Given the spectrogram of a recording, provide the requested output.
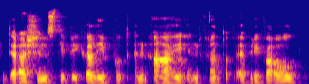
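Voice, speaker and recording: Deep gravelly man with a Czech accent. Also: monotone, fast, sharp tone. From Czech Republic. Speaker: video creator. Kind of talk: video monologue.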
